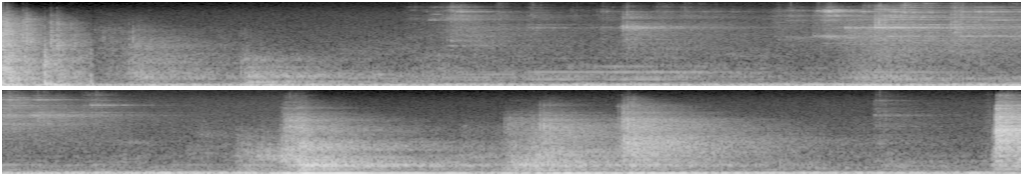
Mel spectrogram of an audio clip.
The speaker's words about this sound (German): Er zog Werkzeug aus der Tasche seiner schwarzen Lederjacke und machte sich am Schloss zu schaffen.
